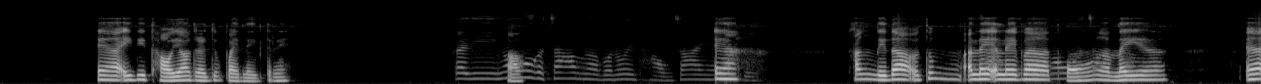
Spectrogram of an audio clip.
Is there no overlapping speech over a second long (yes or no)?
no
